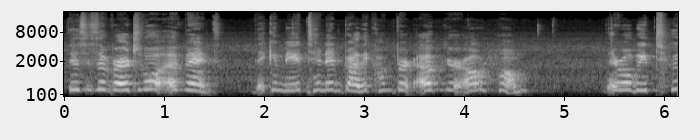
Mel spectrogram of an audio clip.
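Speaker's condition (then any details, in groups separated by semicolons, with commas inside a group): Cerebral palsy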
